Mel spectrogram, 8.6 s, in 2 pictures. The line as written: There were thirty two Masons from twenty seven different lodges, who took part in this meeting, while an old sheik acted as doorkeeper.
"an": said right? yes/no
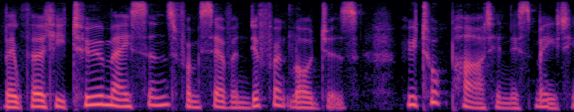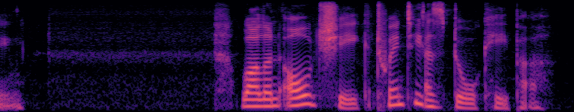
yes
